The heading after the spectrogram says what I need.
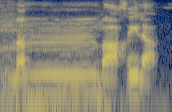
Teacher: با زبر با، منبا، خا زیر خی، منباخی، لام زبر لا، منباخیلا، خا یہ حروف مستعلیہ میں سے ہے، اس کو پر پڑھیں گے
